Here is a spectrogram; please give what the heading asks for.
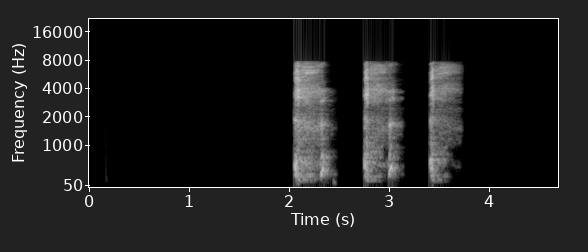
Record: {"three_cough_length": "4.7 s", "three_cough_amplitude": 32224, "three_cough_signal_mean_std_ratio": 0.3, "survey_phase": "beta (2021-08-13 to 2022-03-07)", "age": "45-64", "gender": "Female", "wearing_mask": "No", "symptom_none": true, "smoker_status": "Never smoked", "respiratory_condition_asthma": false, "respiratory_condition_other": false, "recruitment_source": "REACT", "submission_delay": "1 day", "covid_test_result": "Negative", "covid_test_method": "RT-qPCR", "influenza_a_test_result": "Negative", "influenza_b_test_result": "Negative"}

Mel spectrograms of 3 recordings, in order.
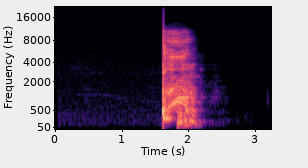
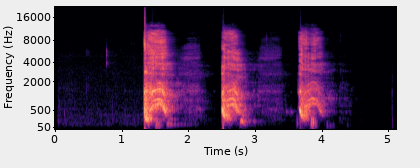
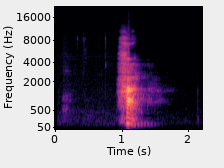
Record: {"cough_length": "3.2 s", "cough_amplitude": 32768, "cough_signal_mean_std_ratio": 0.3, "three_cough_length": "5.1 s", "three_cough_amplitude": 32768, "three_cough_signal_mean_std_ratio": 0.33, "exhalation_length": "2.2 s", "exhalation_amplitude": 32747, "exhalation_signal_mean_std_ratio": 0.2, "survey_phase": "beta (2021-08-13 to 2022-03-07)", "age": "45-64", "gender": "Male", "wearing_mask": "No", "symptom_none": true, "smoker_status": "Never smoked", "respiratory_condition_asthma": false, "respiratory_condition_other": false, "recruitment_source": "REACT", "submission_delay": "1 day", "covid_test_result": "Negative", "covid_test_method": "RT-qPCR", "influenza_a_test_result": "Negative", "influenza_b_test_result": "Negative"}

